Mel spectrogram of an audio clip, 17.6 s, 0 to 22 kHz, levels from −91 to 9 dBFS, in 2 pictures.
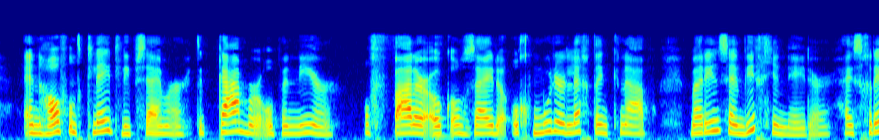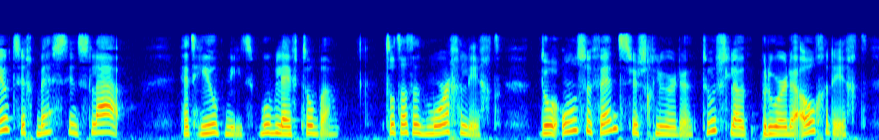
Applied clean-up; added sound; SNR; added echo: none; none; none; none.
